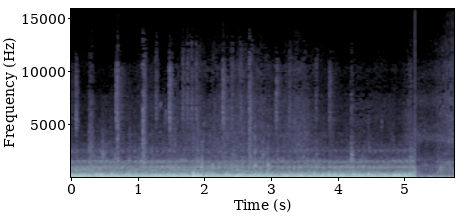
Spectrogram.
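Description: Bass boat running at speed: the outboard motor drones steadily under heavy wind buffeting on the microphone. The sound cuts off abruptly about five seconds in.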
